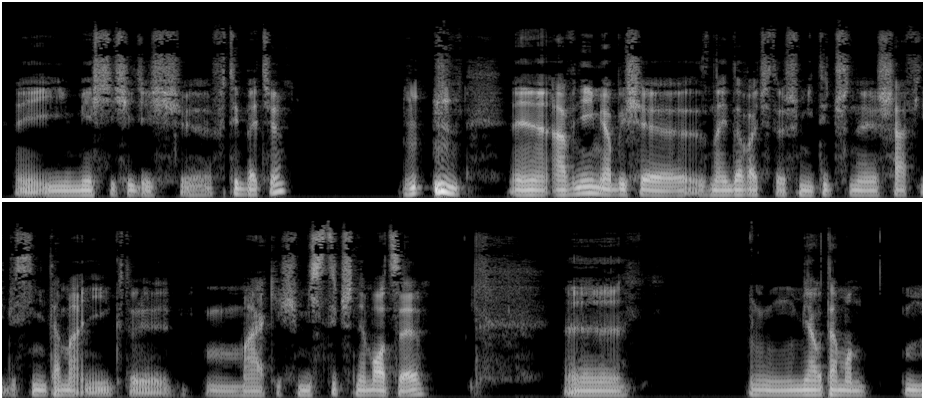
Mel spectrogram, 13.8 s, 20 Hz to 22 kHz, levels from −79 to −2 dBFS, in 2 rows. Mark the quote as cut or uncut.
cut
